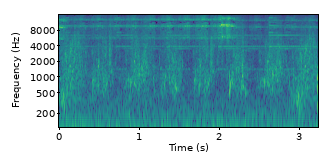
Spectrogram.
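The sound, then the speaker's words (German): Repeated sloshing splashes of water from a video game character wading through mud and water, in a steady rhythm at moderate loudness with no voices. “Wir befinden uns jetzt im Matsch. Im Wasser.”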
